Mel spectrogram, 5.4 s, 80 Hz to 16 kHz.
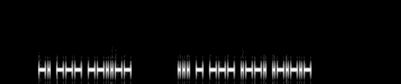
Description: Morse code, heard as a keyed tone, about 40 wpm, 700 Hz. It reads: NO, STOP.
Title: 3x Word-Spacing - Sentences from Top 300 Words - 40wpm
